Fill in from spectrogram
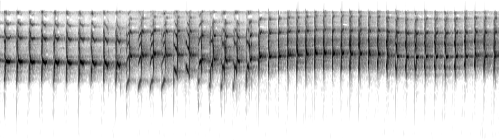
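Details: Ngekek long chatter from a female fighter lovebird meant to rile rivals: dense, buzzy, machine-gun notes repeated fast and steadily for the full five seconds, pitch drifting slightly upward midway.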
